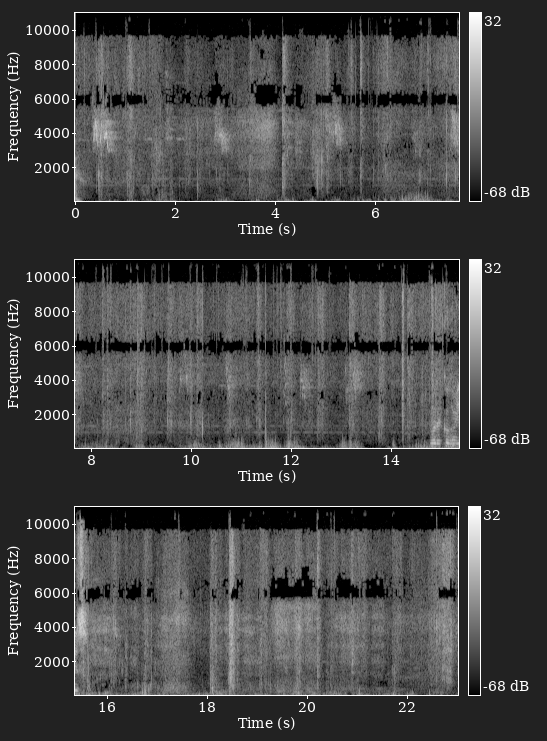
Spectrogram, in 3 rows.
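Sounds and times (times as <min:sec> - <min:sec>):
footsteps on paved road: 0:00.0 - 0:23.0
phone microphone rumble: 0:15.6 - 0:22.8.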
